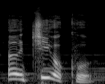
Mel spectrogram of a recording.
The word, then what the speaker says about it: Antíoco: É assim mesmo que pronuncia, né, Jesus? Antíoco.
